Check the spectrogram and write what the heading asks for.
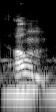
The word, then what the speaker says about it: Ogham: During the period when the famous Ogham, all right, and Ogham or Ogham is Ogham, okay? You don't really pronounce the GH. You do, but it's more of a silent consonant.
